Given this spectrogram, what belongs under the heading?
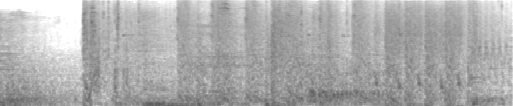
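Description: A bait launcher in the video game Enter the Gungeon fires in a dense, continuous volley of rapid shots and impacts, loud and busy for several seconds with no speech over it.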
